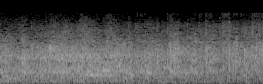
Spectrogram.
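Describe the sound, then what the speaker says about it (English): Audience applause fills a comedy stand-up venue, a dense, steady wash of clapping sustained throughout at full loudness without pause. "No, don't applaud that."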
